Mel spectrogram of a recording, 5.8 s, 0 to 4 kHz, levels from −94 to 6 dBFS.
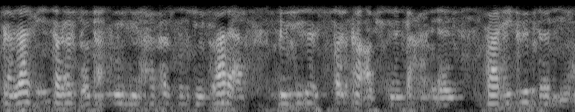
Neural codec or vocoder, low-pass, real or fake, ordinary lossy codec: codec, 16 kHz, 4 kbps, FreqCodec, smaller model; 3.6 kHz; fake; none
